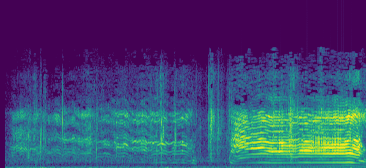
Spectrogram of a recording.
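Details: Loud meowing from a calico cat described as very jealous, keeping other cats away from her owner; a long, drawn-out harmonic-rich meow rises then holds, following earlier softer wavering cries, over low rumbling background noise.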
